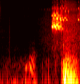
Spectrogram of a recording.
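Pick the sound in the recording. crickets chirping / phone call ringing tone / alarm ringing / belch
crickets chirping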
